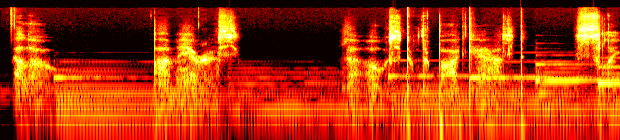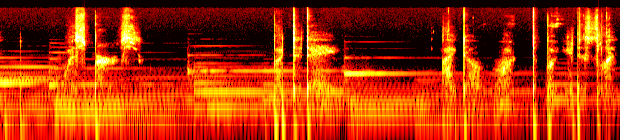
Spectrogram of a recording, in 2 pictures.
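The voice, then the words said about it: Soft calming ASMR voice. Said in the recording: “in his calming ASMR voice”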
